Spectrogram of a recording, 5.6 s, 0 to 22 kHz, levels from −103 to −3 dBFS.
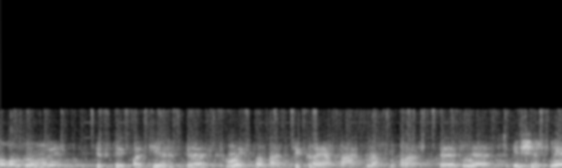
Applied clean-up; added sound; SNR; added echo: neural separator model SepFormer DNS4.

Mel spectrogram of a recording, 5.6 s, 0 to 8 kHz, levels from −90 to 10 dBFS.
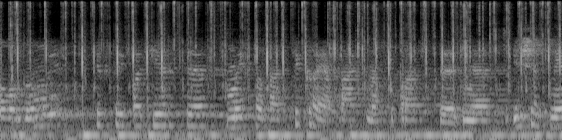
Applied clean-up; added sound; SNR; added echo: none; Typing; 1 dB; reverberation time 2.0 s.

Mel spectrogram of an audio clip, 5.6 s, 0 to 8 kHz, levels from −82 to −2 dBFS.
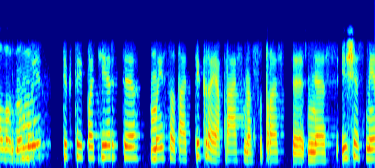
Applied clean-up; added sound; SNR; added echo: none; none; none; none.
